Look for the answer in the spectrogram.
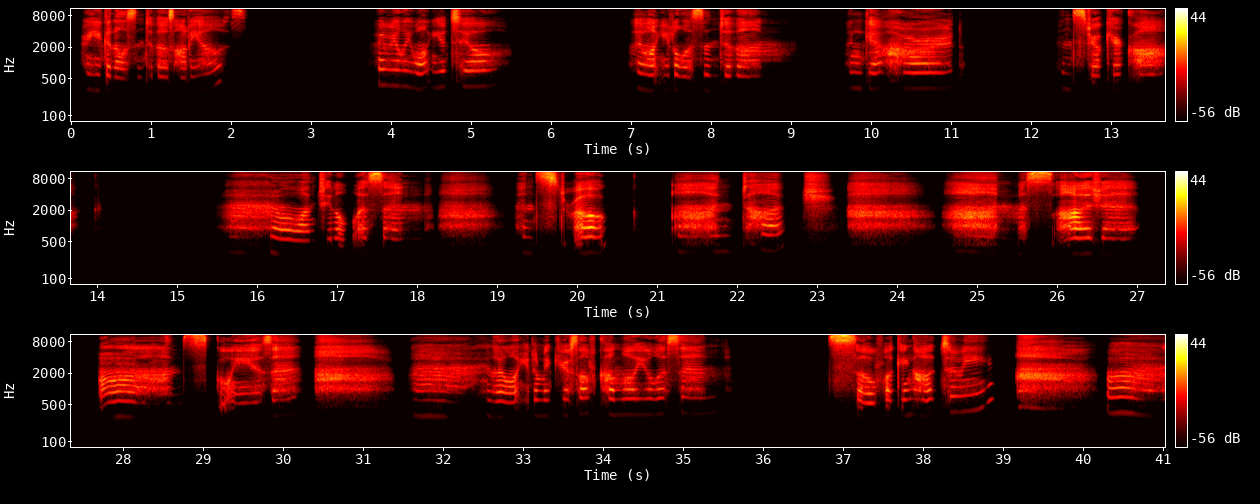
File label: VOICEMAIL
